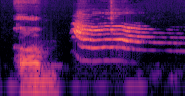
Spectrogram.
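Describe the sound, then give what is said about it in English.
A cat meows twice: a short first call, then a longer, drawn-out meow that slowly trails off, over a low steady hum. “my cat is out here.”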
